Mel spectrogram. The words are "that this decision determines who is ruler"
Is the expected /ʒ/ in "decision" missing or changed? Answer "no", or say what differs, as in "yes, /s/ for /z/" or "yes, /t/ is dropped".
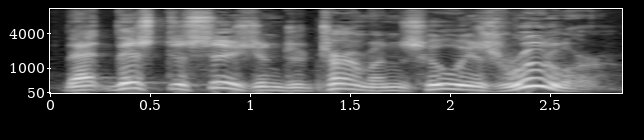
no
